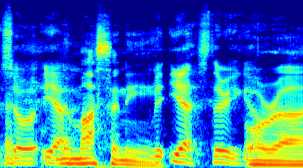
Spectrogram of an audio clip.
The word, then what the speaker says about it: Mnemosyne: unpronounceable. Mnemosyne. Oh, of course, right. So, yeah. Mnemosyne.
